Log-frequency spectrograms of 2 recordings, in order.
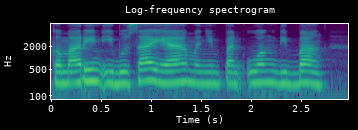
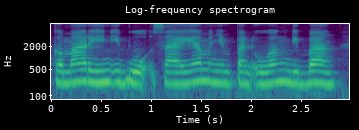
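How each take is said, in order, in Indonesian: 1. Tekanan ada pada saya. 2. Tekanan ada pada ibu. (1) "Kalimat ketiga mendapatkan tekanan pada kata saya" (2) "kalimat kedua mendapatkan tekanan pada kata ibu"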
